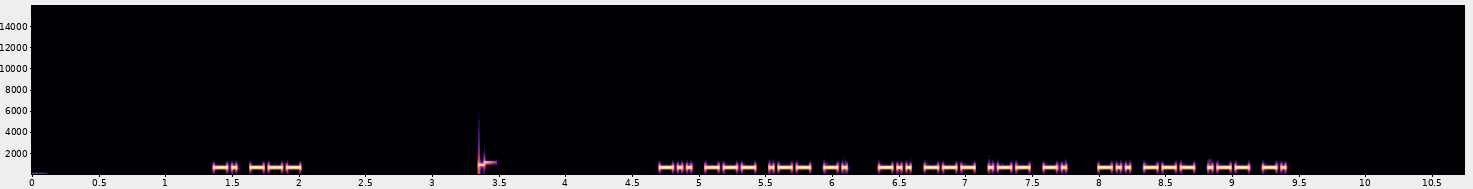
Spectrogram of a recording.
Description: Morse code, heard as a keyed tone, about 36 wpm, 700 Hz. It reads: NO DOWN DOWN DOWN
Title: Top 100 Words Repeated 35wpm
